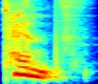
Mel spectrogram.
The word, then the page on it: tenth: British English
